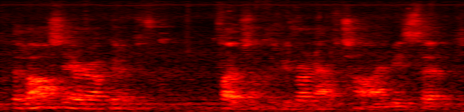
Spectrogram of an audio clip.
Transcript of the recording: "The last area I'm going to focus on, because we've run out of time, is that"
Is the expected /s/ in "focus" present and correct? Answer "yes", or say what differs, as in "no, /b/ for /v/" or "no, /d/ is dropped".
no, /s/ is dropped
